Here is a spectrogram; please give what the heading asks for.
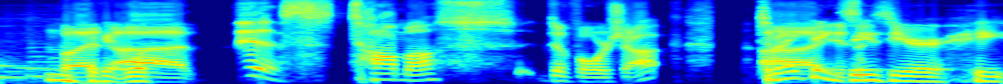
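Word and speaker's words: Dvořák: confused with you know New World Symphony Devorjac the goat the true the true goat yes that actually is how you pronounce his name but uh this Thomas D'vorjac to make things easier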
